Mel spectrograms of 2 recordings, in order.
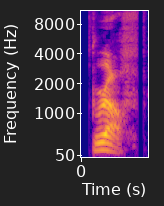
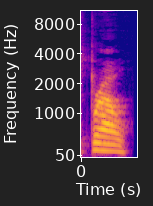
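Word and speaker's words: Brough: in a place that I want to pronounce Bruff uh but it's b r o u g h Steve anywhere close yeah yeah that's that's Bruff yeah it's not it's I've heard people in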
